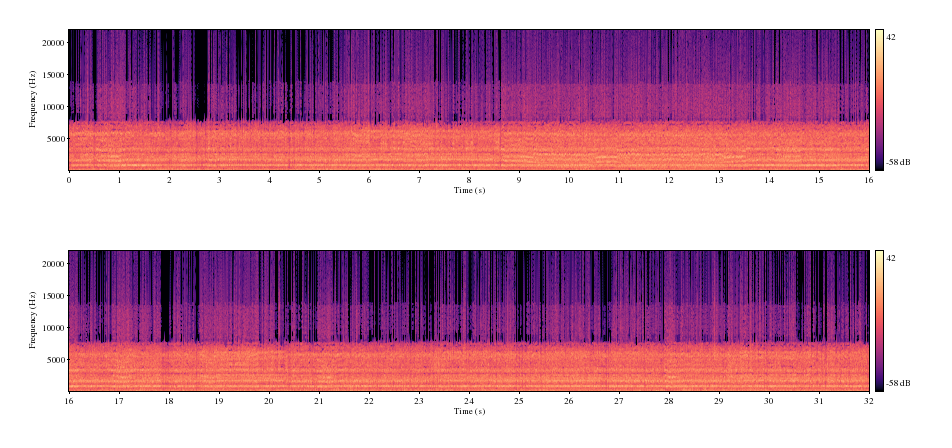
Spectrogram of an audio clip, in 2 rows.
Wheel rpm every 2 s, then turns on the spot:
230, 230, 230, 230, 220, 200, 200, 220, 230, 230, 220, 230, 230, 240, 220, 230.
none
